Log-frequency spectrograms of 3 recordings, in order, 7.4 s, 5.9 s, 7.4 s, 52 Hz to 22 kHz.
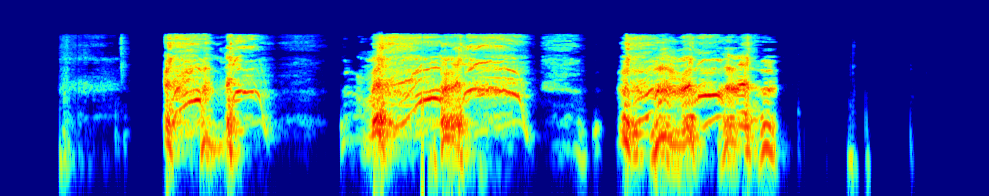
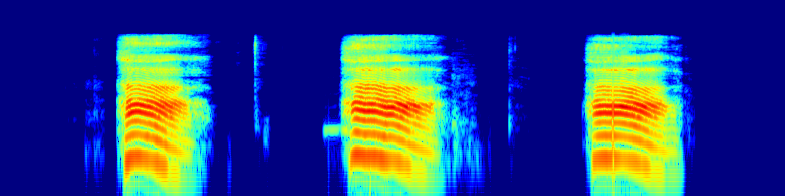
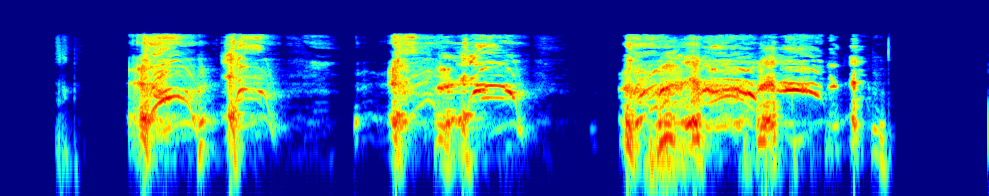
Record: three_cough_length: 7.4 s
three_cough_amplitude: 30931
three_cough_signal_mean_std_ratio: 0.55
exhalation_length: 5.9 s
exhalation_amplitude: 32554
exhalation_signal_mean_std_ratio: 0.42
cough_length: 7.4 s
cough_amplitude: 31702
cough_signal_mean_std_ratio: 0.56
survey_phase: alpha (2021-03-01 to 2021-08-12)
age: 45-64
gender: Male
wearing_mask: 'No'
symptom_none: true
smoker_status: Never smoked
respiratory_condition_asthma: true
respiratory_condition_other: false
recruitment_source: Test and Trace
submission_delay: 2 days
covid_test_result: Positive
covid_test_method: RT-qPCR
covid_ct_value: 20.8
covid_ct_gene: ORF1ab gene
covid_ct_mean: 21.0
covid_viral_load: 130000 copies/ml
covid_viral_load_category: Low viral load (10K-1M copies/ml)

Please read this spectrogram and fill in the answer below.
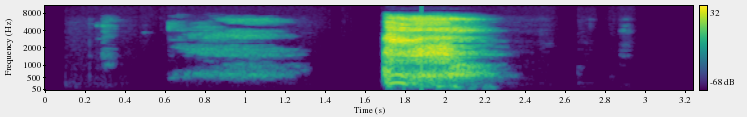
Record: cough_length: 3.2 s
cough_amplitude: 29354
cough_signal_mean_std_ratio: 0.32
survey_phase: beta (2021-08-13 to 2022-03-07)
age: 18-44
gender: Female
wearing_mask: 'No'
symptom_fatigue: true
symptom_headache: true
symptom_onset: 11 days
smoker_status: Never smoked
respiratory_condition_asthma: false
respiratory_condition_other: false
recruitment_source: REACT
submission_delay: 3 days
covid_test_result: Negative
covid_test_method: RT-qPCR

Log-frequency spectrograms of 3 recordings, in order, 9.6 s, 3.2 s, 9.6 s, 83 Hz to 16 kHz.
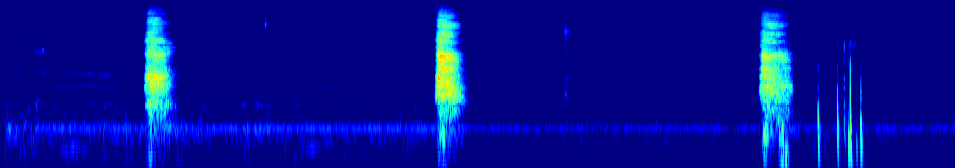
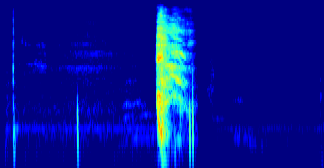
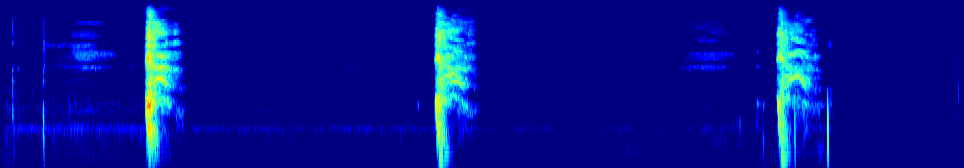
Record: exhalation_length: 9.6 s
exhalation_amplitude: 22114
exhalation_signal_mean_std_ratio: 0.2
cough_length: 3.2 s
cough_amplitude: 23990
cough_signal_mean_std_ratio: 0.21
three_cough_length: 9.6 s
three_cough_amplitude: 27499
three_cough_signal_mean_std_ratio: 0.2
survey_phase: beta (2021-08-13 to 2022-03-07)
age: 45-64
gender: Female
wearing_mask: 'No'
symptom_none: true
smoker_status: Ex-smoker
respiratory_condition_asthma: false
respiratory_condition_other: false
recruitment_source: REACT
submission_delay: 4 days
covid_test_result: Negative
covid_test_method: RT-qPCR
influenza_a_test_result: Negative
influenza_b_test_result: Negative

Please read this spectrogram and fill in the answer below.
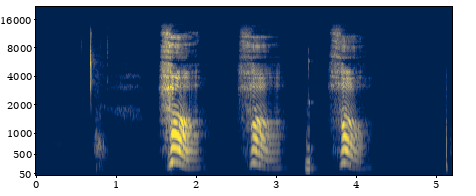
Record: exhalation_length: 5.2 s
exhalation_amplitude: 23368
exhalation_signal_mean_std_ratio: 0.35
survey_phase: beta (2021-08-13 to 2022-03-07)
age: 18-44
gender: Male
wearing_mask: 'No'
symptom_runny_or_blocked_nose: true
symptom_fatigue: true
symptom_other: true
smoker_status: Never smoked
respiratory_condition_asthma: false
respiratory_condition_other: false
recruitment_source: Test and Trace
submission_delay: 3 days
covid_test_result: Positive
covid_test_method: RT-qPCR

